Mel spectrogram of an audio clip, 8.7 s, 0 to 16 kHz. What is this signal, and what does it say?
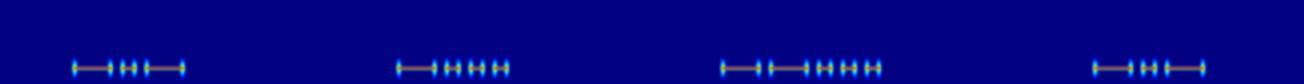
Morse code, heard as a keyed tone, about 15 wpm, spaced as for 5 wpm, 700 Hz. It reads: KB7K
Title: USA Call Signs - 6 Characters - 6x Character Spacing - 15wpm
